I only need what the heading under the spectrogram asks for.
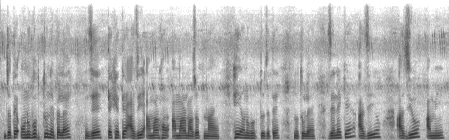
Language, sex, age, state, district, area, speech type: Assamese, male, 18-30, Assam, Goalpara, rural, spontaneous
